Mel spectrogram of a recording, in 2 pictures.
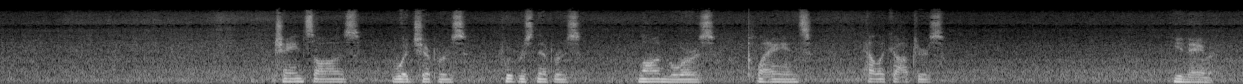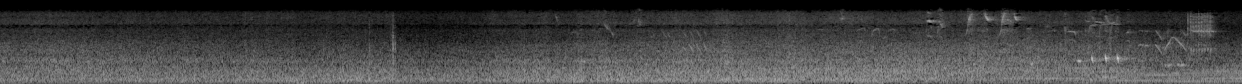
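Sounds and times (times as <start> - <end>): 
ocean waves on Medlands Beach, Great Barrier Island: 0.0 - 24.8
speech: 2.8 - 9.6, 11.7 - 12.2.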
